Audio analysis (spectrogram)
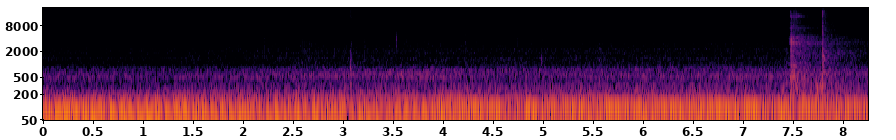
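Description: A 2018 Chevrolet Corvette Grand Sport convertible's 6.2-litre V8 idles with a deep, steady low rumble, loud and close, holding evenly throughout with a brief sharper noise near the end and no talking.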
